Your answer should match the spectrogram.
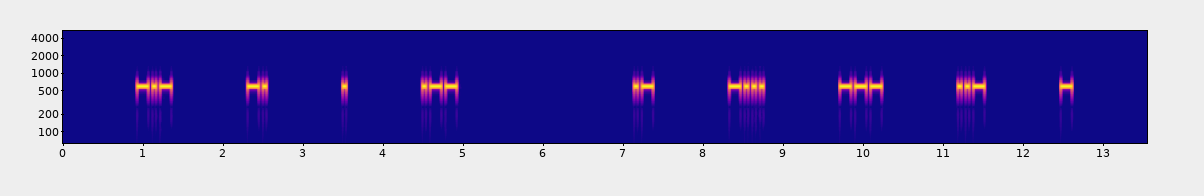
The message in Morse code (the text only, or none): KNEW ABOUT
